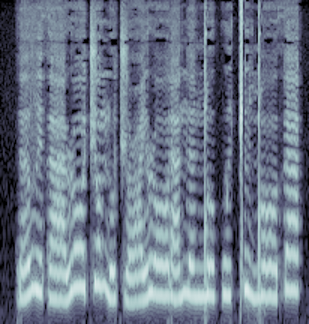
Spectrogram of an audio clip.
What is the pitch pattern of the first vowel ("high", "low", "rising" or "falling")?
rising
